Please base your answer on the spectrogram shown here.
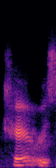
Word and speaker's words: Kharis: Summit as well you can follow Carey's group Karis is spelled k-h-a-r-i-s um on Facebook and again you'll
